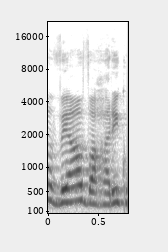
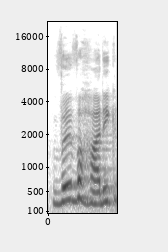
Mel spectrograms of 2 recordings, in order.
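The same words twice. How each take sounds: First: व्यावहारिक said with a long aa, vyaa-va-haa-rik; व्यावहारिक as the teacher's right answer, long vyaa; correct form said aloud. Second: व्यवहारिक said with a short first a, vya-va-haa-rik; wrong spelling said aloud. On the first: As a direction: stretch the first vowel in व्यावहारिक. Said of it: "व्यावहारिक होता है". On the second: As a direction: read व्यवहारिक as the incorrect short form. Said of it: "व्यवहारिक नहीं होता". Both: Shown as a demonstration.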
